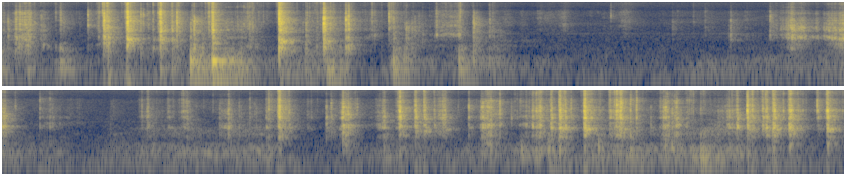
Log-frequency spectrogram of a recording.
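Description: A small blade scrapes and cuts thin shavings from a solid bar of dry, old brown laundry soap held in the hand. Quick, crisp, bright scraping ticks come in dense bursts, with a near-silent pause in the middle before the cutting resumes.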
